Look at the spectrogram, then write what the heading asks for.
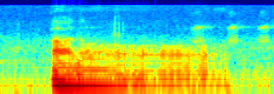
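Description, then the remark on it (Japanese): A frog lets out one loud, low, buzzing croak lasting under a second, trailing into softer rough grumbling, with faint high chirps in the background and no talking. “そう、こうやってなんか言うてたらカエルがなんかいいよ。”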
